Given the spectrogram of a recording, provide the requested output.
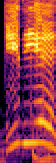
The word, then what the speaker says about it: EDA: KZ、枝じゃなくて EDA ね。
